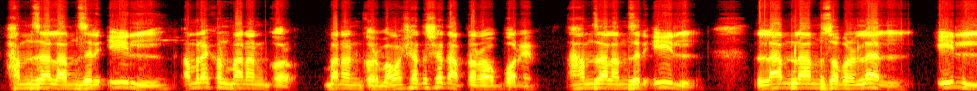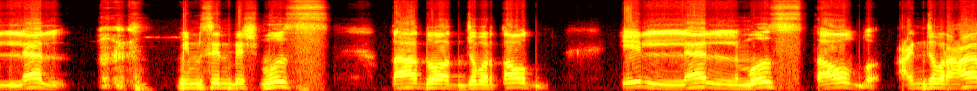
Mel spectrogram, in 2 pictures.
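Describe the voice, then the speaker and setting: A man teaching Quran reading, spelling out letters and vowel marks aloud and then reciting each word slowly. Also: fairly high pitch, bright, forceful tone, no room sound, rough recording.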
